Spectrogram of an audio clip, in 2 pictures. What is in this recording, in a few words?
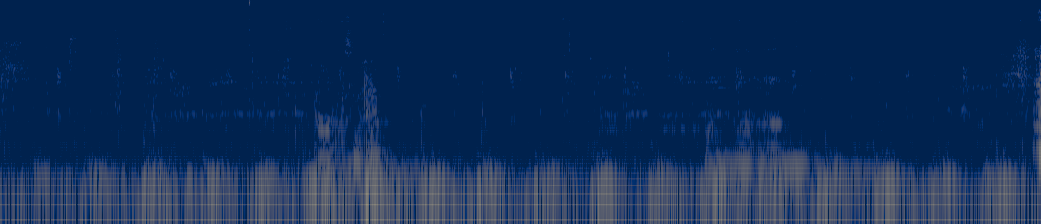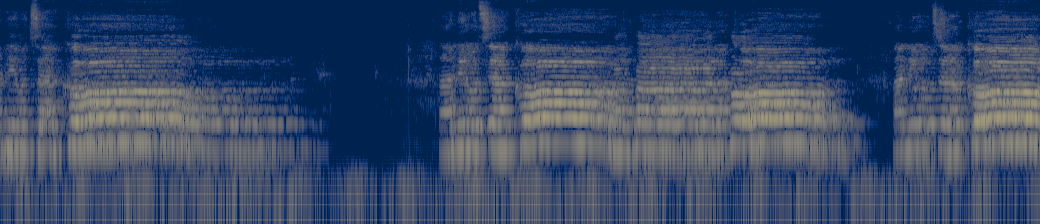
Choir; Decca LR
